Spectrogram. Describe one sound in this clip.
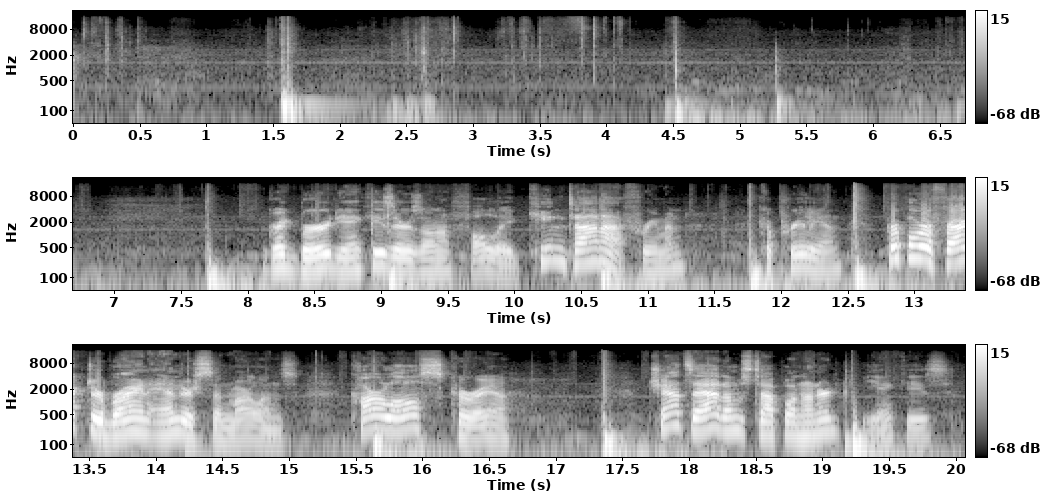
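Trading cards rustle and slide against each other as they are flipped through by hand.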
